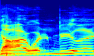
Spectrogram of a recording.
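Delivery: high, dopey, dim-witted dumb voice. Imitating the other speaker's dumb voice back at them. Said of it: "You were like".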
